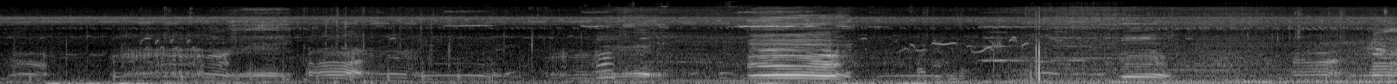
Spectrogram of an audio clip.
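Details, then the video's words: Herd of cows being driven by a shepherd toward a cattle farm in early morning mist: a run of short, rising and falling moos from several animals, then one loud drawn-out bellow near the middle, over a constant high hiss. "Funny cow sounds"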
